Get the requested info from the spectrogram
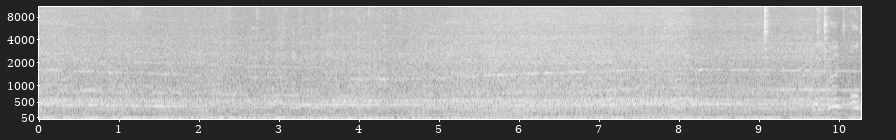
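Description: TÜMOSAN 6065 tractor's diesel engine running steadily at road speed, about 37 km/h, heard from inside the cab.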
